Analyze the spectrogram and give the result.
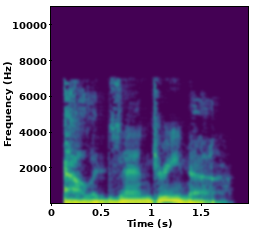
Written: Alexandrina

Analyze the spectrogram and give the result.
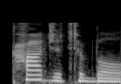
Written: cogitability

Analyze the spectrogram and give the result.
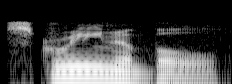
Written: screenable

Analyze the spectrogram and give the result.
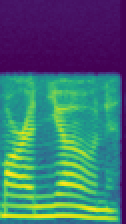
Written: Maranon

